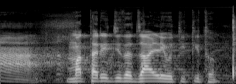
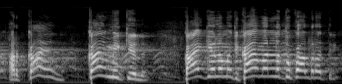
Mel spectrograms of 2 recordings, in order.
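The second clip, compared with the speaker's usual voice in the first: high, raised furious rebuke; angry scolding; 11 semitones higher than usual. Retold or imitated. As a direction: tear into the joker friend. Enraged mourner scolding friend.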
